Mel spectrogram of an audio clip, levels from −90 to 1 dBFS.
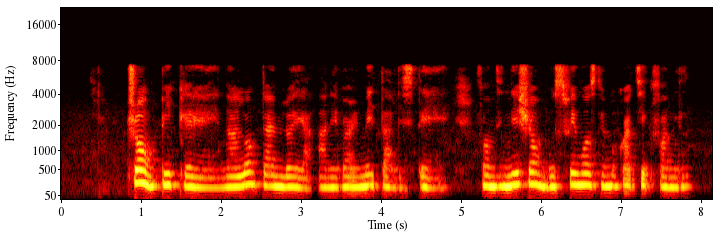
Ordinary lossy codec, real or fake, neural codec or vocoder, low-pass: none; fake; codec, 16 kHz, 2 kbps, FunCodec, trained on Chinese and English, 25 frames a second; 7.2 kHz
